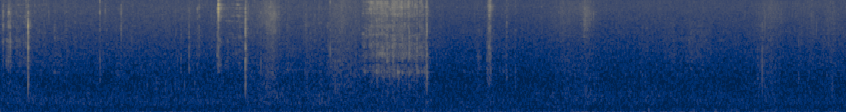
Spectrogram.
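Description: A few small sharp clicks and a brief rustle about halfway through, from a rifle being handled and camouflage clothing shifting, in otherwise quiet woods.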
